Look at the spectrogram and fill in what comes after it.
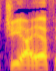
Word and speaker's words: GIF: The correct way to pronounce GIF is with a soft G, as in gin.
